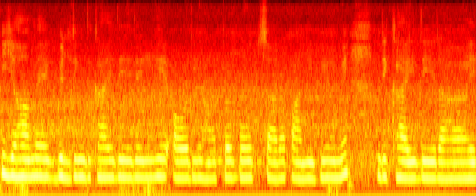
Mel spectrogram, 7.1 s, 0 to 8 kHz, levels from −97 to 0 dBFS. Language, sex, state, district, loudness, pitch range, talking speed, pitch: Hindi, female, Bihar, Vaishali, -15 LUFS, 200-210 Hz, 175 wpm, 205 Hz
